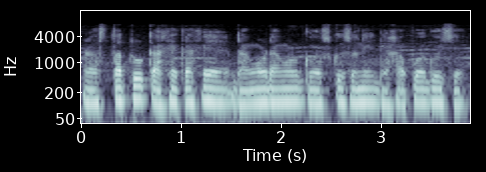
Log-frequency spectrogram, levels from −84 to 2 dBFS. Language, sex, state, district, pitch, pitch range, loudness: Assamese, male, Assam, Sonitpur, 120 Hz, 115-125 Hz, -16 LUFS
